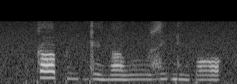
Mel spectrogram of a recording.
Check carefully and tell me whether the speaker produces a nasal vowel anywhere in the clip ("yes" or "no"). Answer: yes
